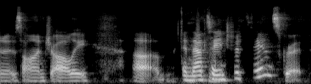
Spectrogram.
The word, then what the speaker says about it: Anjali: Um and Angelia incidentally hails from anali which is um or anjali um I I you know I have no no preference. Um my understanding is the original pronunciation is anjali.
